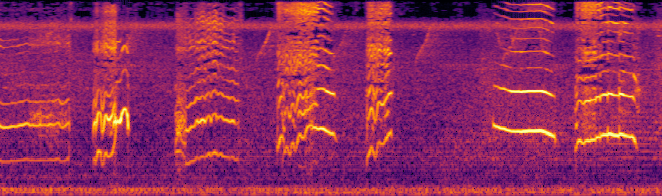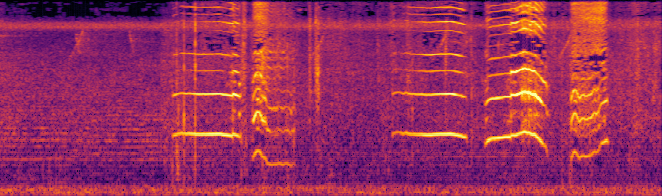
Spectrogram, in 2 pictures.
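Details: Briar, a baby monkey, cries for milk in a run of about a dozen wavering, whining calls, some rising then dropping, others held flat, coming in irregular clusters over a constant low background hum.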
